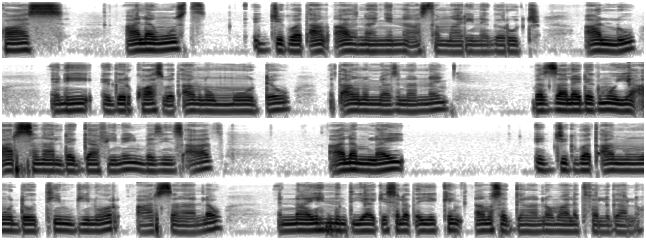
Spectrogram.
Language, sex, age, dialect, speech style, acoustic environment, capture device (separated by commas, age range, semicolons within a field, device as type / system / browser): Amharic, male, 25-34, Ethiopia - Addis Ababa, focused, silence, mobile / Linux / Chrome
